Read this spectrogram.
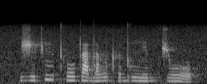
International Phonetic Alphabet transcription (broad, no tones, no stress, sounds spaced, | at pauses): ʒ e t͡ʃ m ø tʰ o t a d a v ə tʰ ə d o ŋ e b t͡ʃ o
